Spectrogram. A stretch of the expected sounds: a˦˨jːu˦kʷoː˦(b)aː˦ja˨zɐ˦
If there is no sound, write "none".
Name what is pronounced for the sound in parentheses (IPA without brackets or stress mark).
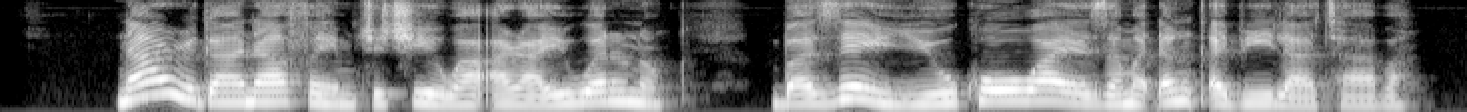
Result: w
